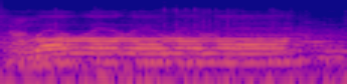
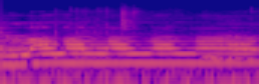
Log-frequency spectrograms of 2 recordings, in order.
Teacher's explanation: Your tongue is just going further back to make the R than the L. The L is up towards the front, the R is in the back. And so people who come from another place that don't have the sustained R, they will oftentimes change the R for an L as their tongue gets tired.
